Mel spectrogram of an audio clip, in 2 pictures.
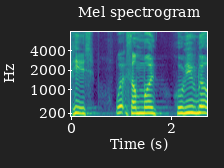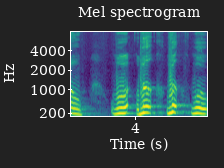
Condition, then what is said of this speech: Cerebral palsy. And when I'm nervous, it makes speaking even more difficult.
